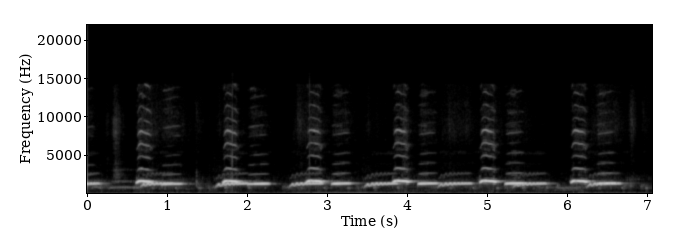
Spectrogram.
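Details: Rufous-throated partridge repeating its whistled phrase about once a second, a bright high note gliding into a lower, gently rising whistle, eight phrases in seven seconds with no background noise.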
